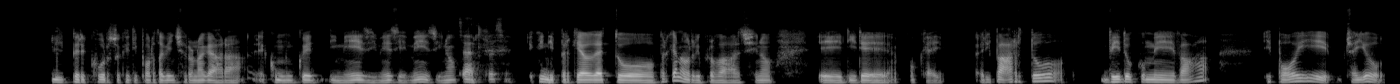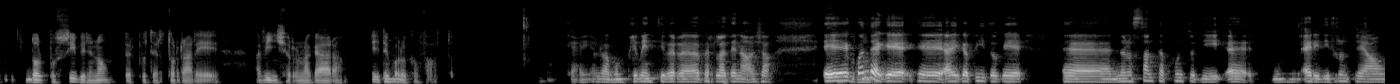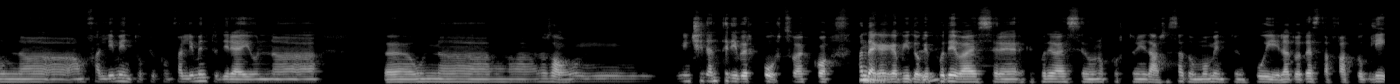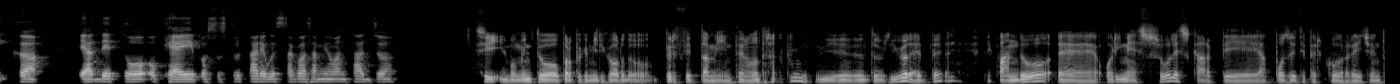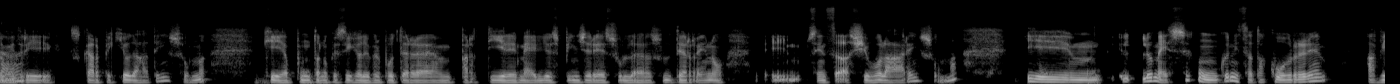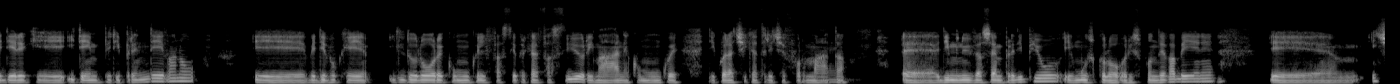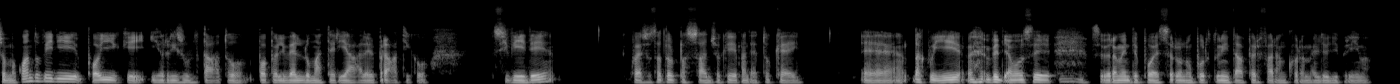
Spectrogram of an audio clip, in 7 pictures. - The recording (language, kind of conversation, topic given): Italian, podcast, Raccontami di un fallimento che si è trasformato in un'opportunità?
- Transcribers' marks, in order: "cioè" said as "ceh"; tongue click; other background noise; chuckle; drawn out: "un"; in English: "click"; "proprio" said as "propio"; laughing while speaking: "tra"; "Okay" said as "kay"; unintelligible speech; "proprio" said as "popio"; chuckle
